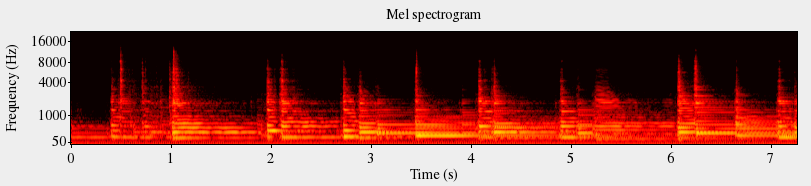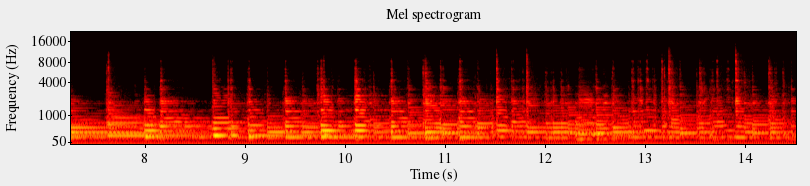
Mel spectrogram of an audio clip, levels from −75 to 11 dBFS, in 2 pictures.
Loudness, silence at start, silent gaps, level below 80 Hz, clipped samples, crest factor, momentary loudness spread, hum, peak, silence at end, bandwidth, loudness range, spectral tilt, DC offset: -25 LUFS; 0 s; none; -50 dBFS; under 0.1%; 16 dB; 8 LU; none; -8 dBFS; 0 s; 12.5 kHz; 2 LU; -6.5 dB/octave; 0.6%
